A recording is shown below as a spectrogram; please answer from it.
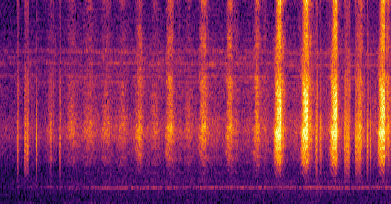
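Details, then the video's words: Cicada song starting faint and sparse, then swelling into loud, rasping buzzy pulses about every half second toward the end, with a thin steady tone underneath. "O canto das cigarras"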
